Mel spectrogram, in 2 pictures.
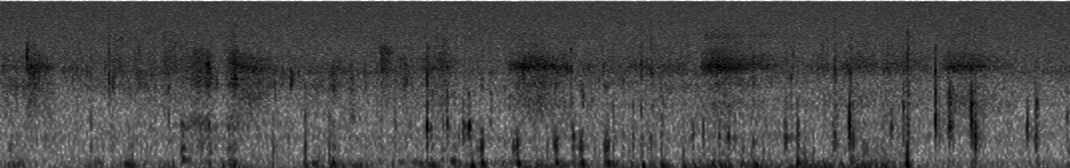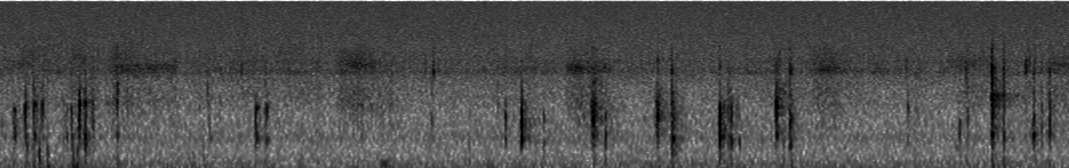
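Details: English bulldog Moto chewing a bone: irregular sharp crunches and clicking gnaws scattered throughout, with a heavier low rumbling, grinding stretch during the first seven seconds and quieter intermittent bites afterward.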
